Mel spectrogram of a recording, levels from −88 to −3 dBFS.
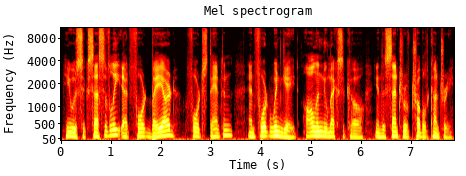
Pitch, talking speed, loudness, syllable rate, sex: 115 Hz, 160 wpm, -18 LUFS, 4.7 syllables/s, male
